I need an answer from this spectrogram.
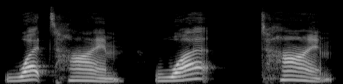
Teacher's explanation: you can remove the pause between them by dropping the T on the first sound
